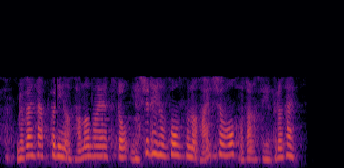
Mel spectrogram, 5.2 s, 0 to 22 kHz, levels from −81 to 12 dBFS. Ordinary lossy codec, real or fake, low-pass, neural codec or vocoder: AAC, 16 kbps; fake; 7.2 kHz; autoencoder, 22.05 kHz, a latent of 192 numbers a frame, VITS, trained on one speaker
